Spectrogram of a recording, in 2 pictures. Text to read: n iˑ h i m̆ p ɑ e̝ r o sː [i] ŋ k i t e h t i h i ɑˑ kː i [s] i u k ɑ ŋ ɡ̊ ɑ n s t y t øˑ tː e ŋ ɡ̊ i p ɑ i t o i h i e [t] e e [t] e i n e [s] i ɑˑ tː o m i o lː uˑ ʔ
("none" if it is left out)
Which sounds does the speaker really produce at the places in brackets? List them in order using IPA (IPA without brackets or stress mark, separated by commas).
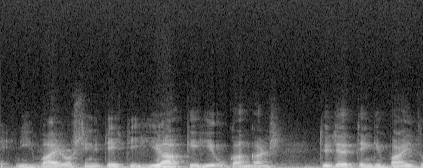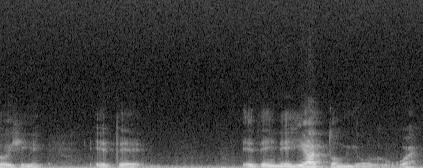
i, h, t, t, h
